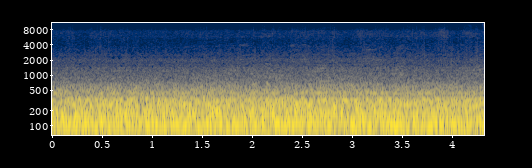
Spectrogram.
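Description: Airbus A320 cabin noise in the climb after take-off: the jet engines and airflow heard through the fuselage as a steady, low rumble with no breaks.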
